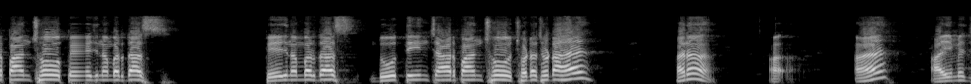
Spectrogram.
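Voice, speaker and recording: Bihari guy teaching physics, homely chatty style, kinda high voice, dry close sound. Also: a bit bright, no echo. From Bihar, India. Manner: folksy, keeps checking in with students. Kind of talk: classroom exam-prep lecture.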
